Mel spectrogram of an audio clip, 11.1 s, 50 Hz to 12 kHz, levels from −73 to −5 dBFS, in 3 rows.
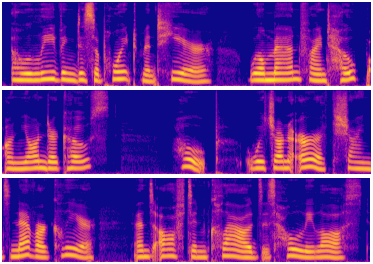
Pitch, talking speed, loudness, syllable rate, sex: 220 Hz, 135 wpm, -18 LUFS, 3.7 syllables/s, female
